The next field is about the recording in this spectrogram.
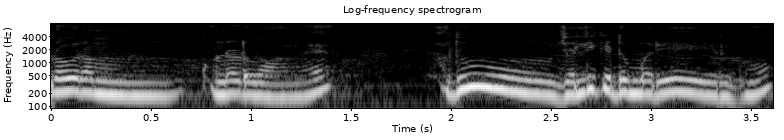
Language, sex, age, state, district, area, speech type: Tamil, male, 18-30, Tamil Nadu, Tiruvannamalai, rural, spontaneous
